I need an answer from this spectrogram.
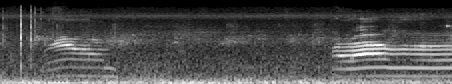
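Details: Blue-eyed cat giving two clear meows, a short one then a longer, slightly rising one about three seconds later, over low background hum.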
